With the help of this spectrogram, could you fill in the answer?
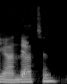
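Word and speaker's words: Jahan Dotson: That's how you pronounce it, Jan Dotson.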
